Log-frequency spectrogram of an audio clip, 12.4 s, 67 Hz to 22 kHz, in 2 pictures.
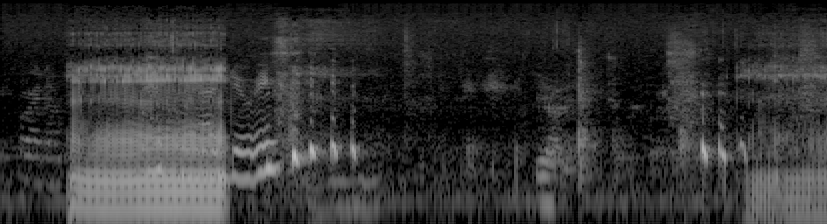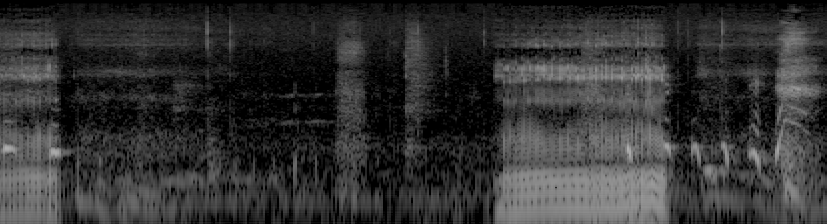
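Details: Loud, harsh buzzing snores about every 4–5 seconds with fluttering, snorting sounds between them; heavy snoring.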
